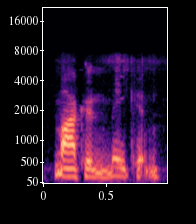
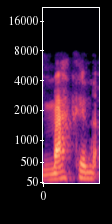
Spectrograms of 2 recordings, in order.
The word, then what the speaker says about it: Machen: Machen. I don't know which one is right. I think it's Machen. It's certainly pronounced as Machen in The Fog, because of course they have John Houseman's little cameo as Mr.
